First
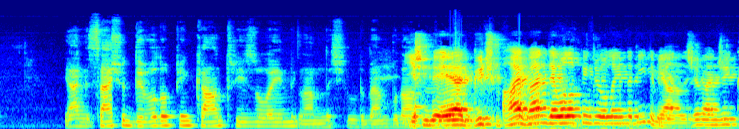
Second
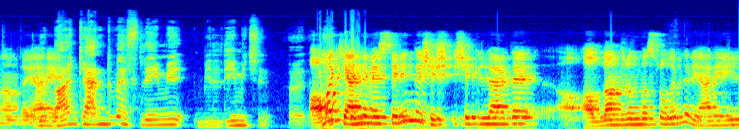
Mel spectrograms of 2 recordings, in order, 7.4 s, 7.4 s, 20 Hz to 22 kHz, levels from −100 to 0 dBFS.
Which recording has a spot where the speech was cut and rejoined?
first; 4 cuts; at 1.1 s, 3.0 s, 4.2 s, 5.9 s

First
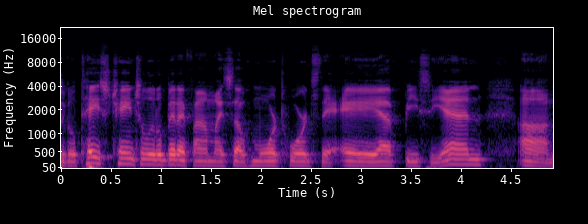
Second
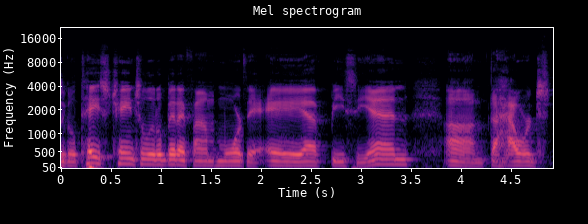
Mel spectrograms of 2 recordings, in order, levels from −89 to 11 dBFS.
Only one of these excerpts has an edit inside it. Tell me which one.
second; 2 cuts; at 1.5 s, 1.8 s

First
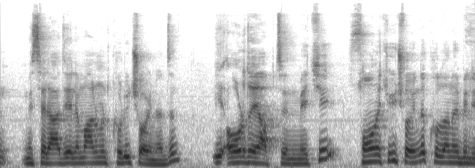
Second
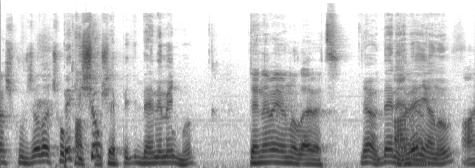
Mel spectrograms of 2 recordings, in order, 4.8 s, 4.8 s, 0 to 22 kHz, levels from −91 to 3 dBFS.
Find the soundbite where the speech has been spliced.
second; 2 cuts; at 1.0 s, 1.7 s

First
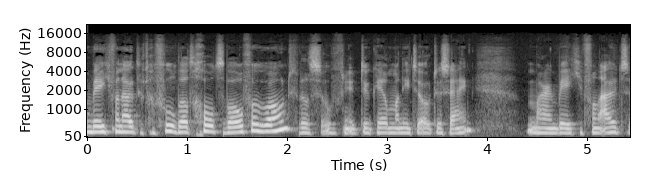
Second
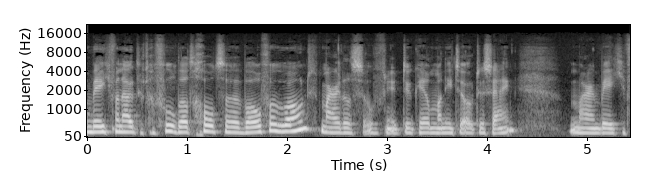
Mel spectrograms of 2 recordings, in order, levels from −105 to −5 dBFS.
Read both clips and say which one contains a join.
first; 2 cuts; at 1.4 s, 2.1 s

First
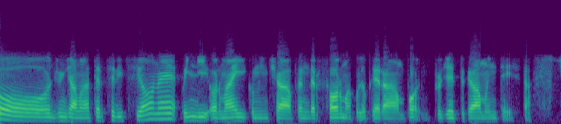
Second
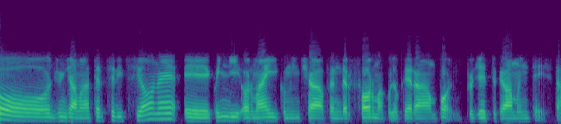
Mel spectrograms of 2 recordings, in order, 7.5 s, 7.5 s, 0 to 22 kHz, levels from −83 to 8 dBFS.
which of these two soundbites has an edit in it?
first; 1 cut; at 2.4 s

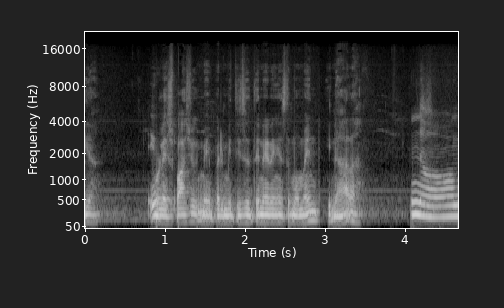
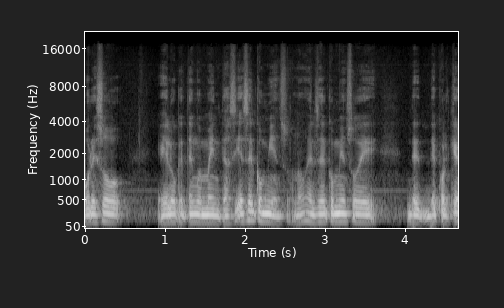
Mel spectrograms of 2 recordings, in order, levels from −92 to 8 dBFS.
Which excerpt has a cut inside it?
first; 2 cuts; at 1.4 s, 2.9 s

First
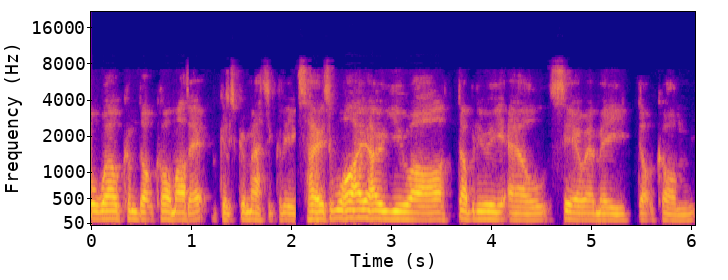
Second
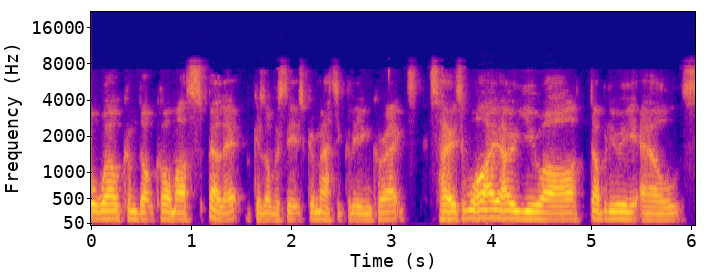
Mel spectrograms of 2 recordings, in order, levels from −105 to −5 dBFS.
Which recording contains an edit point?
first; 3 cuts; at 1.0 s, 1.4 s, 2.0 s

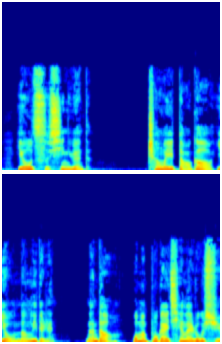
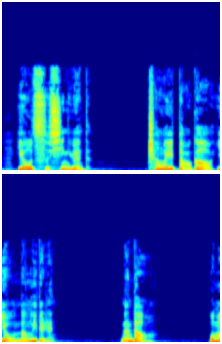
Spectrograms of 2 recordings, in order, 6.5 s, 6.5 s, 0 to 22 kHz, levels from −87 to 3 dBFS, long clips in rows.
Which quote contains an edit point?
first; 2 cuts; at 4.3 s, 5.1 s

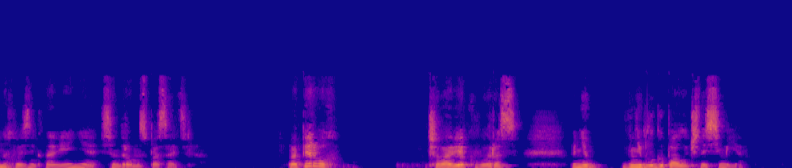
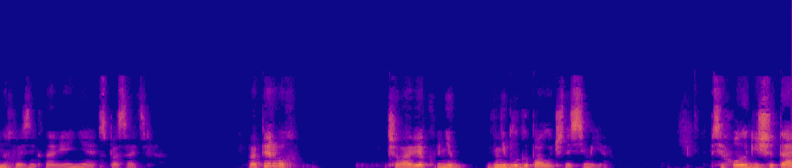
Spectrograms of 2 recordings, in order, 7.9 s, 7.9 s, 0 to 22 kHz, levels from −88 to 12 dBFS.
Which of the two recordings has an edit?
second; 2 cuts; at 1.0 s, 4.3 s

